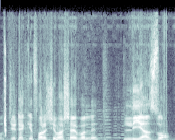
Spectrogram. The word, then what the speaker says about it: liaison: স যেটাকে ফরাসি ভাষায় বলে লিয়াজ। উচ্চারণটাও হবে লিয়াজ।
